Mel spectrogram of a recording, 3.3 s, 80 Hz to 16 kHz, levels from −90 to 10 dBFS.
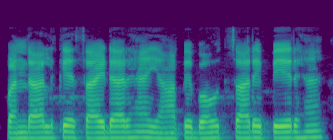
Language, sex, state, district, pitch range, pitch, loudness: Hindi, male, Bihar, Samastipur, 140-150 Hz, 145 Hz, -16 LUFS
